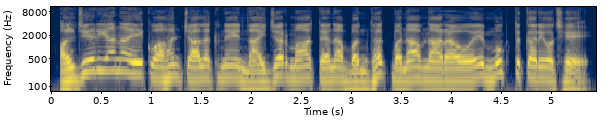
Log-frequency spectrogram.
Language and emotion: Gujarati, neutral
